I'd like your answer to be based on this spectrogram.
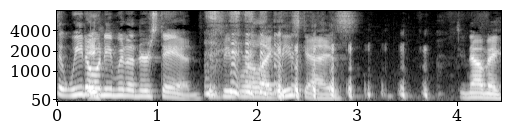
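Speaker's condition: No condition

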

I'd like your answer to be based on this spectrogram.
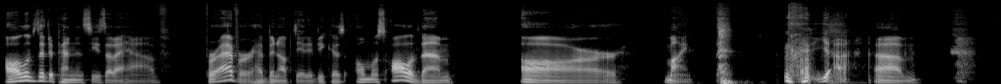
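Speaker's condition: No condition

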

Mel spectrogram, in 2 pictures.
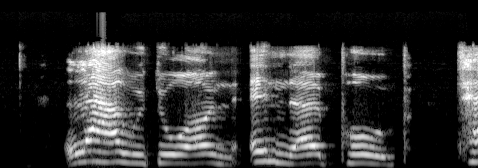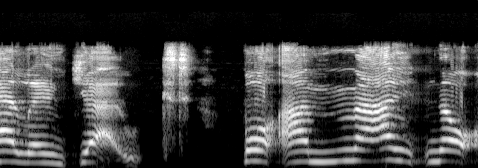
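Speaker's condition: Cerebral palsy; lifelong physical disability, no wheelchair use, needs more help than average able-bodied adult

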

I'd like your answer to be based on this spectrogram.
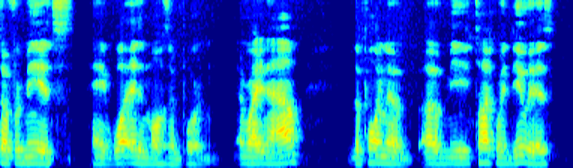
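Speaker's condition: ALS

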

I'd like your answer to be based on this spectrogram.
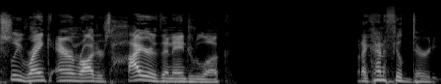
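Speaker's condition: No condition

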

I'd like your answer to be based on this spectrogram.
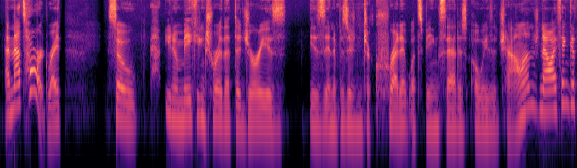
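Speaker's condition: No condition

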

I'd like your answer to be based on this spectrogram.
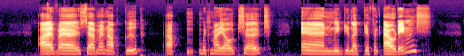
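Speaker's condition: Down syndrome; accent from condition

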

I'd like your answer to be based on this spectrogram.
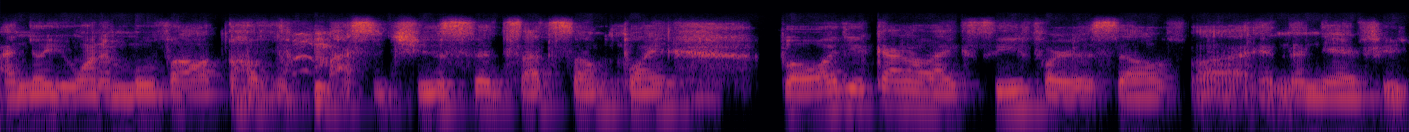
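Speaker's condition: No condition

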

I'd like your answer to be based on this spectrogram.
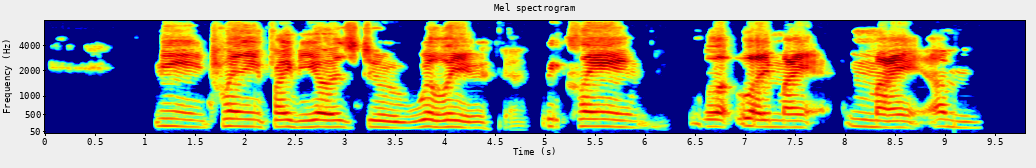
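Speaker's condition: Speech impediment from birth; oxygen loss at birth

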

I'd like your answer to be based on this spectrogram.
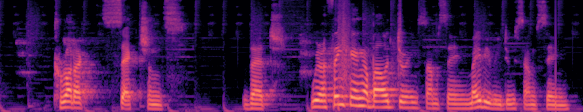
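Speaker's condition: No condition

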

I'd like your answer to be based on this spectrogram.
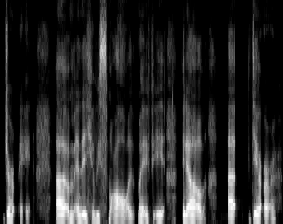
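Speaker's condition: Spasmodic dysphonia; vocal cord disorder, diagnosed after praying for normal voice, repeated Botox injections silenced voice; voice may sound like glitching audio, shaky, likened to NPR host Diane Rehm

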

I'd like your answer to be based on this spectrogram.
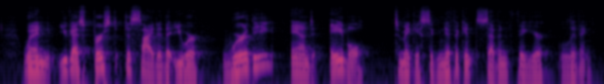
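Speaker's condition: No condition

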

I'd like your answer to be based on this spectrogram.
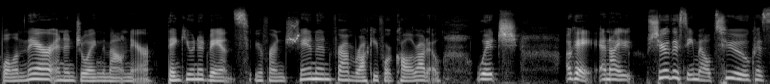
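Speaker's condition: No condition

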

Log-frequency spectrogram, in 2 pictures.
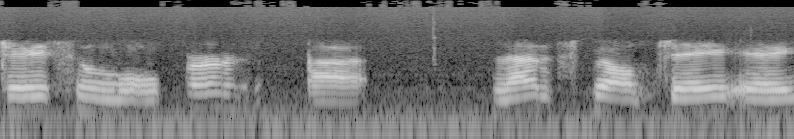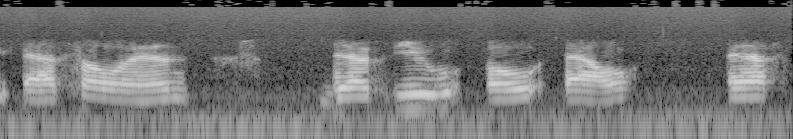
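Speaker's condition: Cerebellar ataxia; degenerative

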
